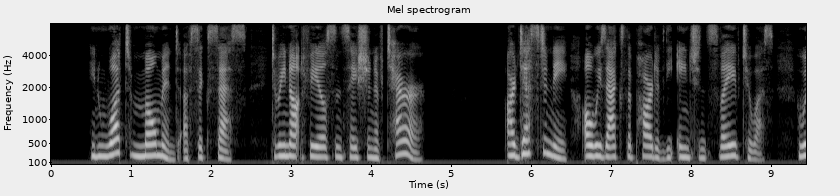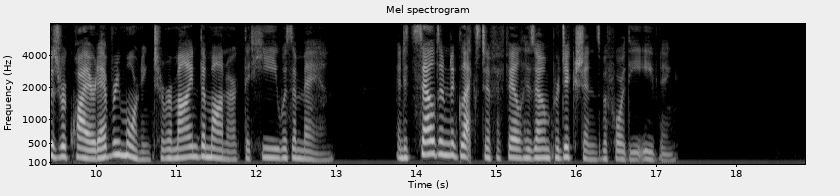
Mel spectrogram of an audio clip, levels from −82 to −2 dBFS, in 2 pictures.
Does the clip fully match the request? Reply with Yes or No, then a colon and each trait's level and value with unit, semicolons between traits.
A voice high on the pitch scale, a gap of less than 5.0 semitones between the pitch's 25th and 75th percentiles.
Yes: high, 195 Hz; average, 4.1 semitones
